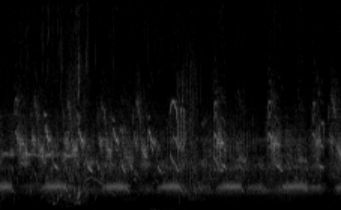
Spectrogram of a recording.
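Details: Raucous toad calling openly by day near Cape Town, courting where most frogs romance in the dark: harsh pulsed croaks repeated in rapid series, with squeaky chirps of other small calls layered above.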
